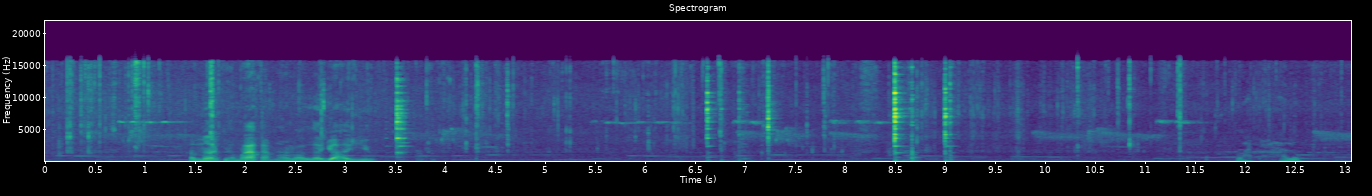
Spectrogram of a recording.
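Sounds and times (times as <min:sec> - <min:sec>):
spoon and shells clinking on plates: 0:03.5 - 0:03.9, 0:06.3 - 0:07.3, 0:08.5 - 0:09.4.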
